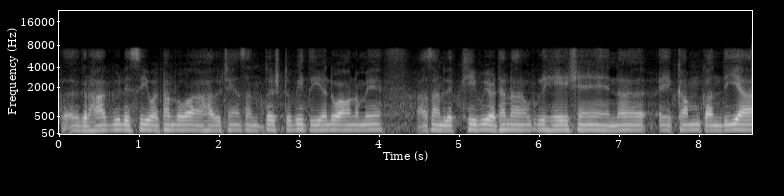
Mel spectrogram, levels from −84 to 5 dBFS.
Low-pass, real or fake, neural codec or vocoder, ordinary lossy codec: 7.2 kHz; fake; codec, 16 kHz in and 24 kHz out, 0.9 kbps, LongCat-Audio-Codec, fine tuned four codebook decoder; none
